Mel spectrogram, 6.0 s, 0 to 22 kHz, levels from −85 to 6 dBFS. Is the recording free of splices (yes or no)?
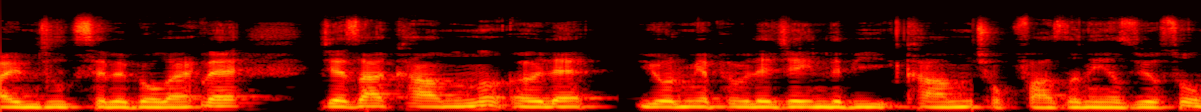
no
